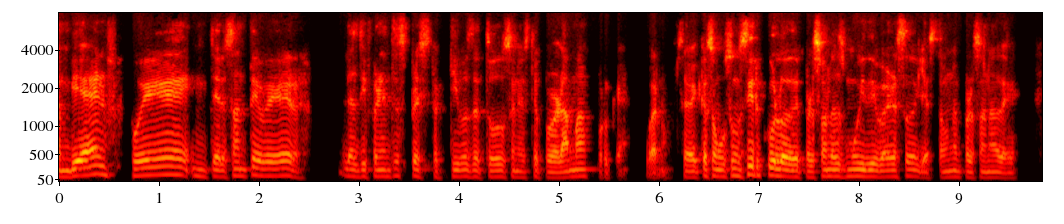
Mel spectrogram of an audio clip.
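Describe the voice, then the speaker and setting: With hardly any pauses, a man talks at a medium pitch in a dark, mellow tone, his pitch varying in an ordinary way against a quiet background. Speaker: podcast guest. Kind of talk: panel discussion. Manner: fast.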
